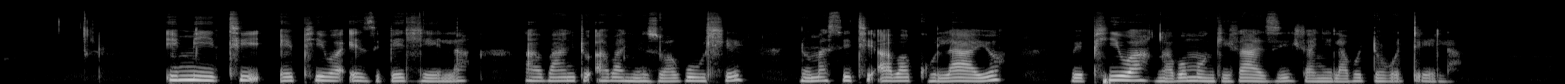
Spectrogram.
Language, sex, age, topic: North Ndebele, male, 25-35, health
